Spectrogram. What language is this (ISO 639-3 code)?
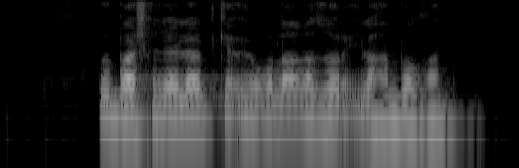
uig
